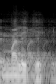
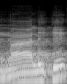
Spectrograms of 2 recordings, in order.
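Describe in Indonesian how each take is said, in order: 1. Vokal pertama dibaca pendek. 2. Vokal pertama dibaca panjang. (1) "ada yang pendek Maliki" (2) "ada yang panjang Maliki"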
